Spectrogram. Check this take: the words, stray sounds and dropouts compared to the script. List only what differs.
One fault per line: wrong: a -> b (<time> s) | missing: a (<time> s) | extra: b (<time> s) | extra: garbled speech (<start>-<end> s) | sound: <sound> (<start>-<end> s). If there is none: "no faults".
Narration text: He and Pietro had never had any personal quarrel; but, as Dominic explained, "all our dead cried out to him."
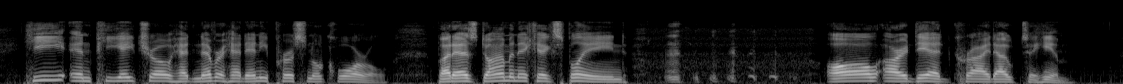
sound: laugh (6.5-8.0 s)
